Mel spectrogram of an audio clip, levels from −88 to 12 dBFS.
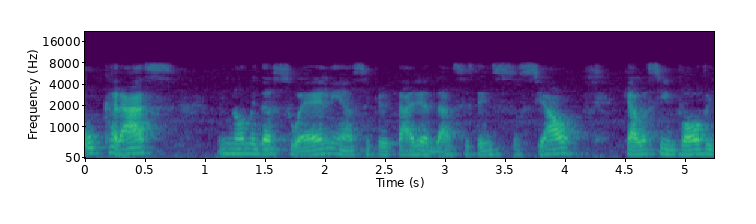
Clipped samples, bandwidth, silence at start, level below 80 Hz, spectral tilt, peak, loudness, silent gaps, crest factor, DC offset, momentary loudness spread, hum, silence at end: under 0.1%; 8 kHz; 0 s; -58 dBFS; -6 dB/octave; -4 dBFS; -24 LUFS; none; 22 dB; under 0.1%; 16 LU; none; 0 s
